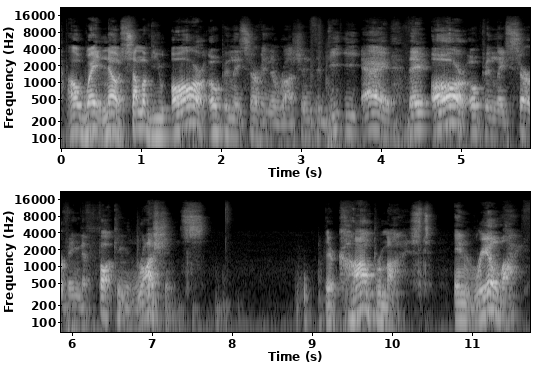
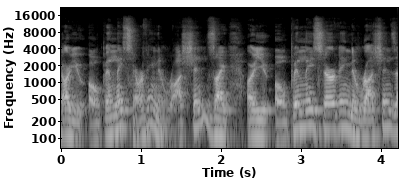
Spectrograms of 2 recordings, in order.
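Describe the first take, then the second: First: Loud, higher, hammering ARE as confirmation; heated accusation. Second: Louder retold question, pressed in disbelief; incredulous question. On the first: Real, not acted. Speaker accusing people of openly serving the Russians, heated and loud. Angry realization answering his own question. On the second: Speaker challenging people over serving the Russians, incredulous question. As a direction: demand it as if you can hardly believe it.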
